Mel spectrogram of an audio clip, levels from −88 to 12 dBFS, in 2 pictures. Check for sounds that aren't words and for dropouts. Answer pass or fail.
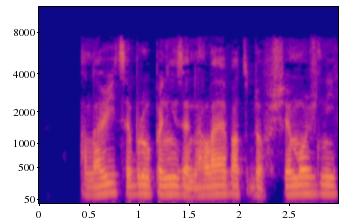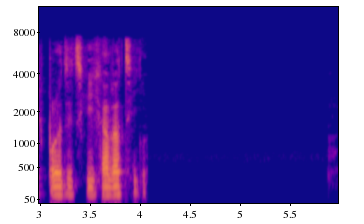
pass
